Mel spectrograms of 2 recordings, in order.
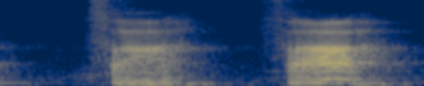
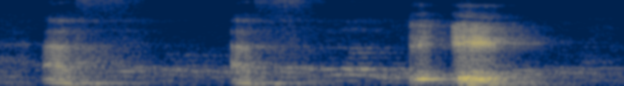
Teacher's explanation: উপরের সানাউলিয়া নামক দুই দাঁতের অগ্রভাগ এবং তাহার বরাবর নিচে টুটের ভিতরের অংশ অথবা বীজ অংশ, এই মাখরাজ হইতে ফা উচ্চারিত হয়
